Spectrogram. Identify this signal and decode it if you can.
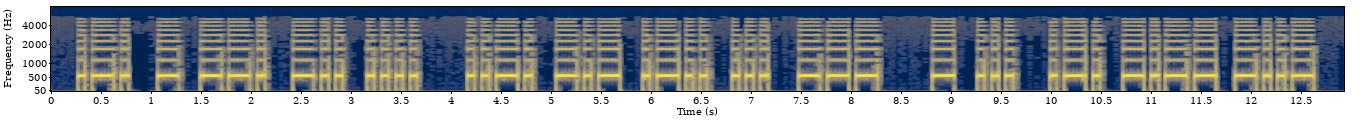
Morse code, heard as a keyed tone, about 17 wpm, 560 Hz. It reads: RTGDH FKLSO TSRYX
